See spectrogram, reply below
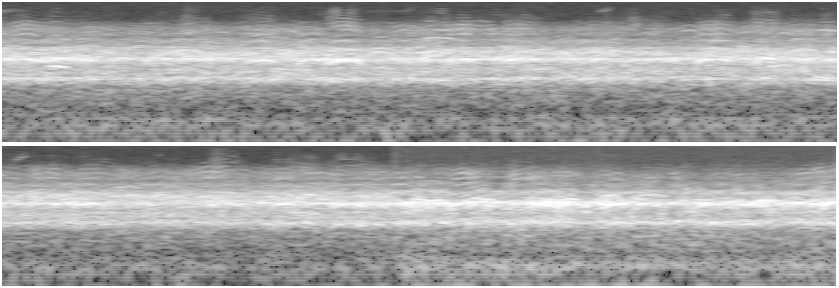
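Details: Thousands of snow geese calling together at McNary National Wildlife Refuge, Burbank, Washington: a seamless din of nasal honking, individual yelps faintly discernible within the mass, swelling slightly toward the end.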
